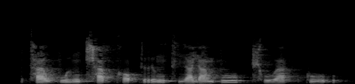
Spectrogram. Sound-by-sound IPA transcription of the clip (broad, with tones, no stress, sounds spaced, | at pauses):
tʰ a˧ w k w ɯ˧ ŋ t͡ɕʰ a˨˩ p̚ kʰ ɔ˨˩ ʔ t r ɯ˥˩ ŋ tʰ i˦˥ a̯ j a˥˩ m p uː˥˩ p̚ t͡ɕʰ u˨˩ a̯ | k u˨˩ ʔ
